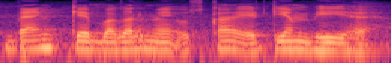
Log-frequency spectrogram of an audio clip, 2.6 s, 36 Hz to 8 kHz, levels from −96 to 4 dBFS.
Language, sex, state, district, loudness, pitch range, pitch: Hindi, male, Arunachal Pradesh, Lower Dibang Valley, -17 LUFS, 110-125 Hz, 115 Hz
